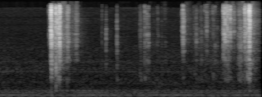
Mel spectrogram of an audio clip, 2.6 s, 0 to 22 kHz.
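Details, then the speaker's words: Canon A-1 35mm film camera after extra lubricant and repeated shutter releases: a few crisp, clean shutter clicks in under three seconds with no squeak trailing; shutter sounds healthy (squeak later returned days afterward). "much better i think that uh that was just a little bit more lubricant and a couple more shutter releases i think i'll fix it"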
